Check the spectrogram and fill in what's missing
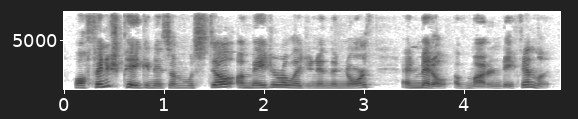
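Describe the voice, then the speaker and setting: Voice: medium pitch, fairly bright tone. A young podcast host giving a scripted informational rundown, now and then stumbling over foreign names and apologizing.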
